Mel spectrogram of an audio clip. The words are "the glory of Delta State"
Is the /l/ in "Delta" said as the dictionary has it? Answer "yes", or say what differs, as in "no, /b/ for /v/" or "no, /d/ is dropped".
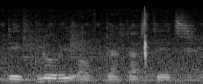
no, /l/ is dropped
